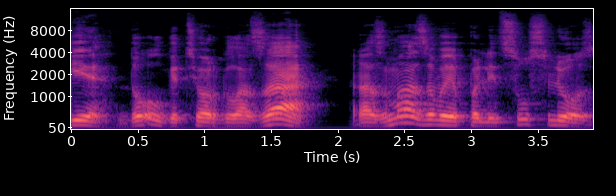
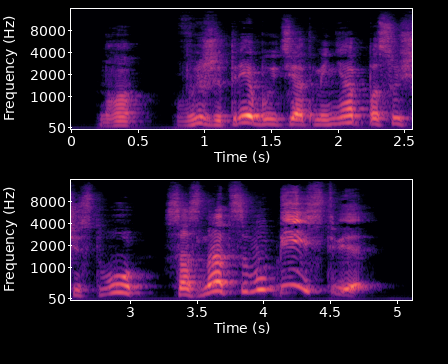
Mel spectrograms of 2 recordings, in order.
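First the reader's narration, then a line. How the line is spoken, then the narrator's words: Tearful, forced words. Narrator (Russian): выдавил Микки плачущим голосом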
